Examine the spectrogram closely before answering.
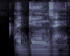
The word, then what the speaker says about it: Odunze: How is his name pronounced? Is it Rome Odunze or Odunze? Odunze, thank you.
